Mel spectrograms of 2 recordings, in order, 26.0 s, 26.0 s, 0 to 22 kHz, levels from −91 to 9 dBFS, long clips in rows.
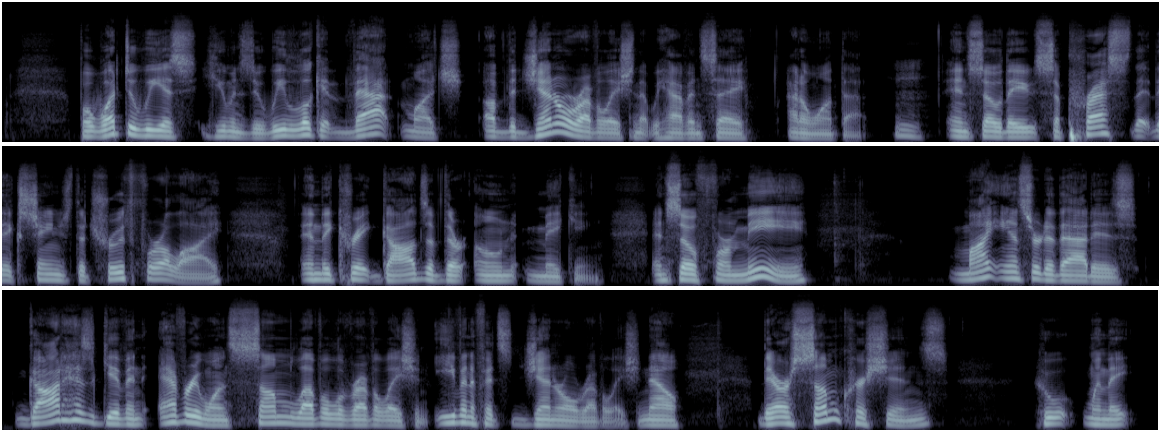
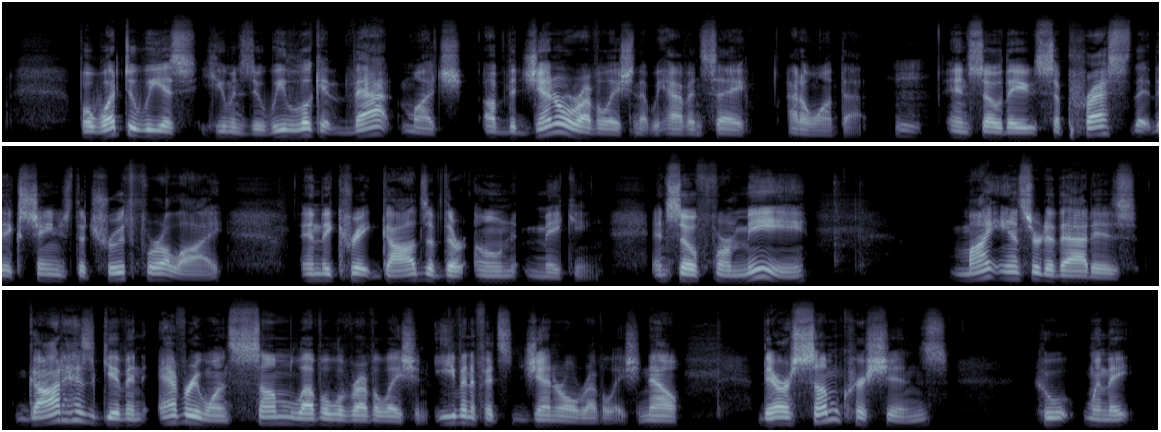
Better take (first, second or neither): first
